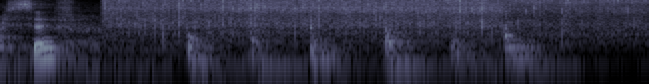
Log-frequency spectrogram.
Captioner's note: sizzling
